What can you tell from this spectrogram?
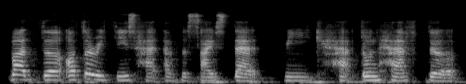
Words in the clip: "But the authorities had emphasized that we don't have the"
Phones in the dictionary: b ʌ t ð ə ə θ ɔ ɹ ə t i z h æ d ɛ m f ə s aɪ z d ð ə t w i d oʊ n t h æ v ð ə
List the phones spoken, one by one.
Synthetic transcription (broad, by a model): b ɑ t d ə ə t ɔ ɹ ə t i s h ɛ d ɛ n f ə s aɪ s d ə t w i d oʊ n t h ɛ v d ə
